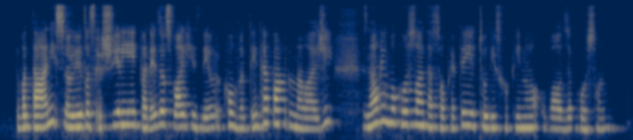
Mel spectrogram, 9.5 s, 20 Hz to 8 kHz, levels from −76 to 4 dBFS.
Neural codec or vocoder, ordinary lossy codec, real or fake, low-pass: codec, 16 kHz, 0.5 kbps, X-Codec, HuBERT features, trained on balanced general audio; none; fake; 7.2 kHz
